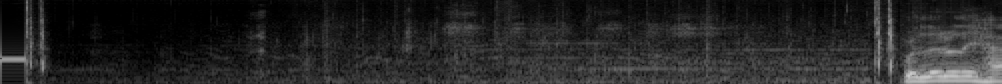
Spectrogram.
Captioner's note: Peter breathes heavily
